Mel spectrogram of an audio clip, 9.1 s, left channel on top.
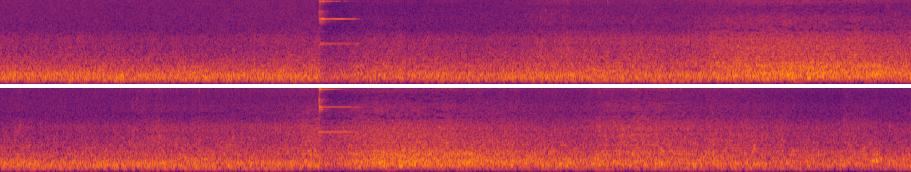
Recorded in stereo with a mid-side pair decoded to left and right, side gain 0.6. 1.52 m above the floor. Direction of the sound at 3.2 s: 50° right.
